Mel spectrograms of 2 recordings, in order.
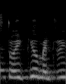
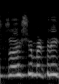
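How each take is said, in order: First: The middle consonant is pronounced as 'k'. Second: The middle consonant is pronounced as 'sh'.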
